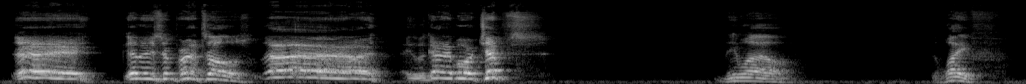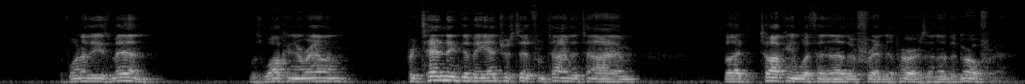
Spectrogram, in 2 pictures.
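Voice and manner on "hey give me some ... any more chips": high-pitched, loud yell. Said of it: "the guys would yell".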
